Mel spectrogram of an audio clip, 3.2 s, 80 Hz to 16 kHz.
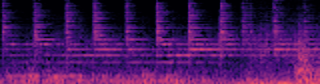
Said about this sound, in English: About 5 months later, in December 2013, the scorched earth of Lac-Mégantic was once again giving passage to trains.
